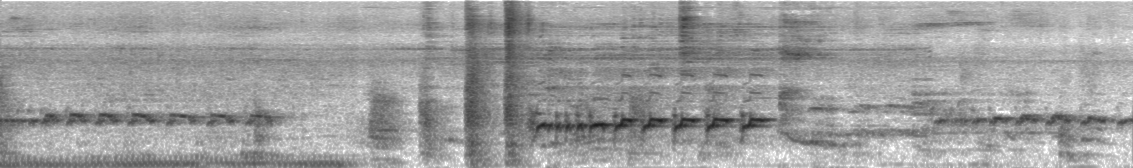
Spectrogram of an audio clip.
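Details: Local zebra dove song for luring wild doves: rapid trilled coo phrases repeated several times over a low hum, broken by sharp clattering knocks, with a louder stuttering coo run midway.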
